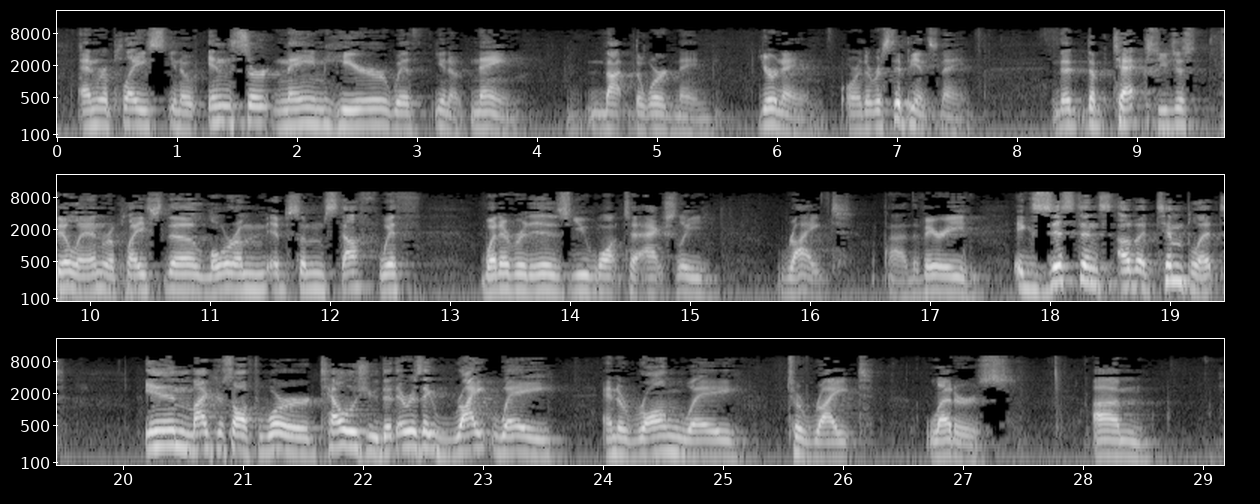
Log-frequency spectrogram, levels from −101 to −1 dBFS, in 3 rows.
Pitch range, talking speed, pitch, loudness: 125-155 Hz, 140 wpm, 140 Hz, -25 LUFS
